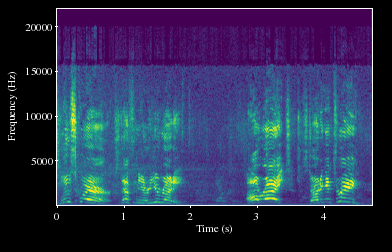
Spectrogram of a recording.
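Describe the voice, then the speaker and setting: Fairly slowly, a man speaks in a raised, projected voice at an extremely high pitch with ordinary pitch variation. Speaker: robot combat announcer. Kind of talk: live commentary. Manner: loud.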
